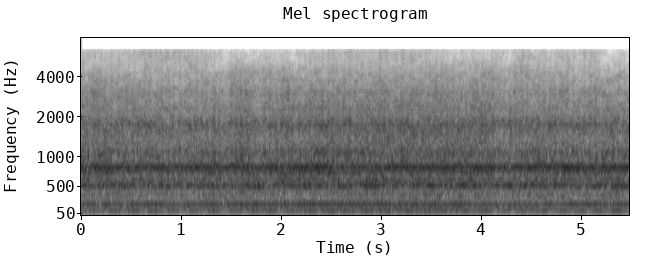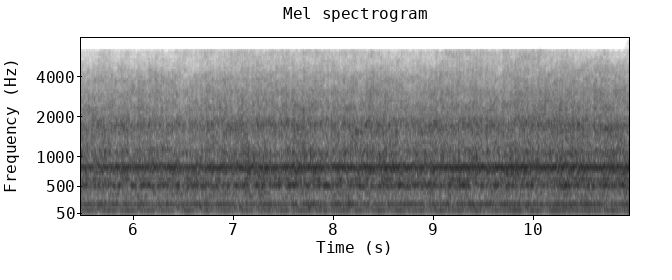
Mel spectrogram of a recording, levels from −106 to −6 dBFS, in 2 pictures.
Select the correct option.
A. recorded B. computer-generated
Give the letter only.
B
